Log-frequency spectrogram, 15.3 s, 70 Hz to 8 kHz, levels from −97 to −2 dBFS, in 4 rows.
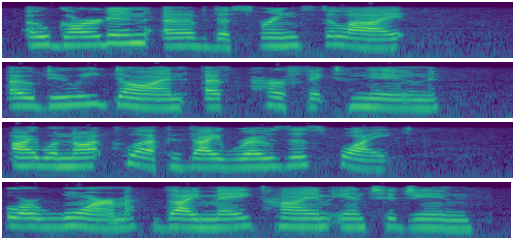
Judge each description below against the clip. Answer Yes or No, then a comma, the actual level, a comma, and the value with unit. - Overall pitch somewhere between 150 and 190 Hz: Yes, medium, 185 Hz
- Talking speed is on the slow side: Yes, slow, 100 wpm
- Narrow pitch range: Yes, narrow, 2.2 semitones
